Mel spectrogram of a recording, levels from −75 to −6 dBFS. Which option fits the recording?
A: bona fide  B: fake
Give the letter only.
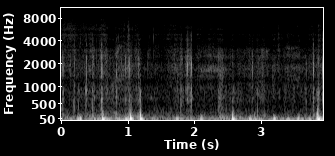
A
